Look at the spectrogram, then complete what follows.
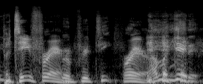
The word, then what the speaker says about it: Petit-Frere: Petit-Frere.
